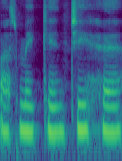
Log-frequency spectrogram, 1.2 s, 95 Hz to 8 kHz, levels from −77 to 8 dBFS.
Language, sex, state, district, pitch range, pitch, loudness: Marwari, female, Rajasthan, Nagaur, 215-225 Hz, 220 Hz, -18 LUFS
